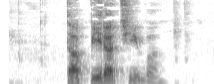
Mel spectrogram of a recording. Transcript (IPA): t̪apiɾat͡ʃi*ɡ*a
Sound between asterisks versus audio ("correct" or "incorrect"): incorrect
